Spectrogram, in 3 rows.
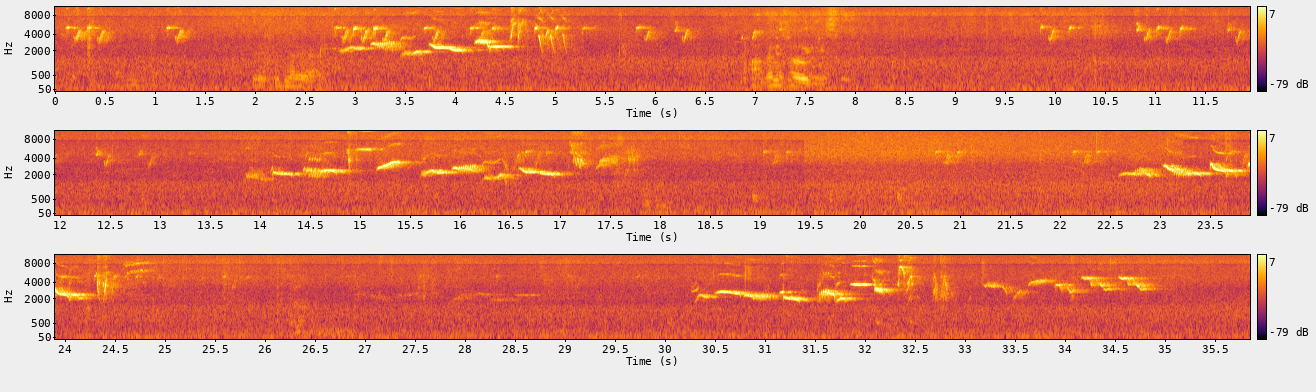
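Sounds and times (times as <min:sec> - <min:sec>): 
birds on a mountain top in Erice, Sicily, Italy: 0:00.0 - 0:35.8
wind on the top of a mountain in Erice, Sicily, Italy: 0:00.0 - 0:35.8
people chatting briefly on a mountain top in Erice, Sicily, Italy: 0:02.0 - 0:02.8, 0:06.9 - 0:08.0.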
